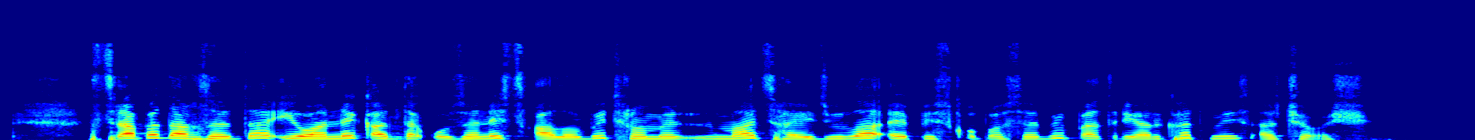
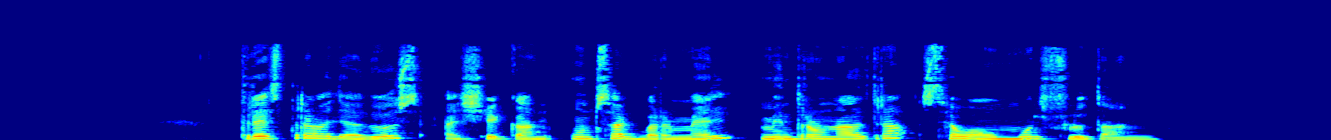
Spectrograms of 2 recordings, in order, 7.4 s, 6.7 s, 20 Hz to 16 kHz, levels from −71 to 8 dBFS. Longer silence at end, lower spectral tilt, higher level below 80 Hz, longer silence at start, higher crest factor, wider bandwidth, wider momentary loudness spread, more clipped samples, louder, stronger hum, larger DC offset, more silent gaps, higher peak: second, 0.55 s vs 0.85 s; about the same, -5.5 dB/octave vs -4.5 dB/octave; first, -50 dBFS vs -74 dBFS; second, 0.2 s vs 1.2 s; about the same, 20 dB vs 18 dB; about the same, 11.5 kHz vs 11.5 kHz; first, 13 LU vs 6 LU; neither; about the same, -20 LUFS vs -22 LUFS; neither; neither; neither; first, 0 dBFS vs -4 dBFS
